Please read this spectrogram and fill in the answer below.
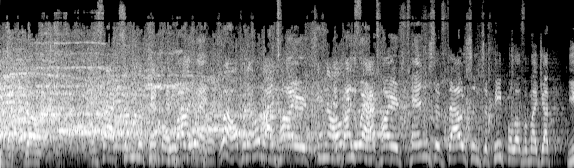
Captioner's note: applause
